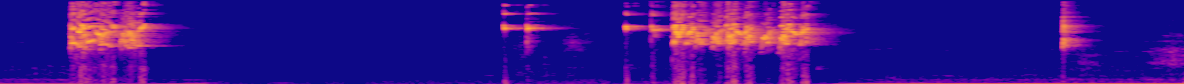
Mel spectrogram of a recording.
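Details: Fischer's lovebird chirping: a harsh, high burst of rapid chirps, a short squeak, then a longer run of scratchy chirps and one final sharp note, over a low steady hum.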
